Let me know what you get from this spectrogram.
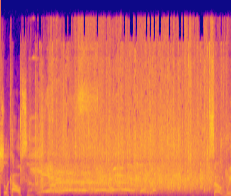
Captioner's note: cheering, applause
